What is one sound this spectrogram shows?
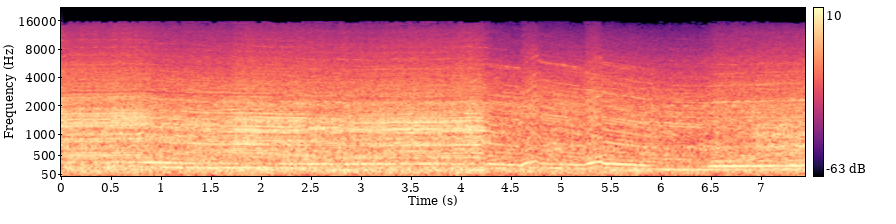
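A racing car engine slows and blips down through the gears while braking.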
